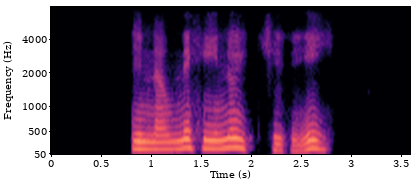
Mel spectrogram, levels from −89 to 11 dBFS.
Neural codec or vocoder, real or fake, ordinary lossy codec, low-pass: codec, 24 kHz, 0.9 kbps, DualCodec; fake; Opus, 32 kbps; 7.2 kHz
